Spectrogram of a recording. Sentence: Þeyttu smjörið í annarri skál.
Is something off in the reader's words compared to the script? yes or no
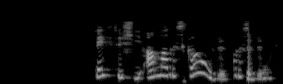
yes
